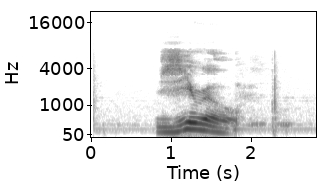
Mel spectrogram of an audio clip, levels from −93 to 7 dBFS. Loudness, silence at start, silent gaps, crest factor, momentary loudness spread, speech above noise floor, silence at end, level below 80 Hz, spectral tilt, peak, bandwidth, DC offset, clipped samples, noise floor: -24 LUFS; 0.8 s; none; 18 dB; 19 LU; 45 dB; 1 s; -68 dBFS; -6.5 dB/octave; -8 dBFS; 7.6 kHz; under 0.1%; under 0.1%; -69 dBFS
